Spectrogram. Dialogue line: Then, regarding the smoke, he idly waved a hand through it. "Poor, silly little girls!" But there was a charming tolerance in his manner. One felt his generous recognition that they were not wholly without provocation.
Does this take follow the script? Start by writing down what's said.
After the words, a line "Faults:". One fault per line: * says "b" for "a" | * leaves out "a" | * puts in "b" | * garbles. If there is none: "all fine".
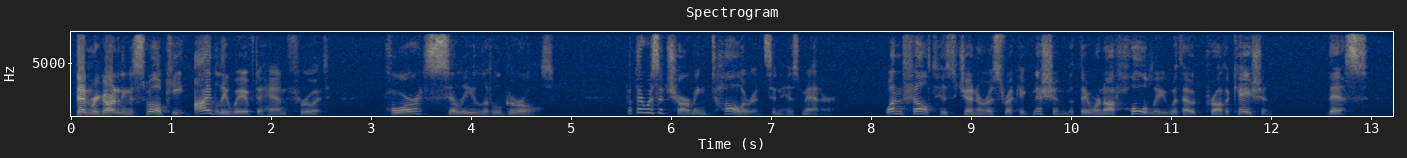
Then, regarding the smoke, he idly waved a hand through it. "Poor, silly little girls!" But there was a charming tolerance in his manner. One felt his generous recognition that they were not wholly without provocation. This
Faults:
* puts in "This"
